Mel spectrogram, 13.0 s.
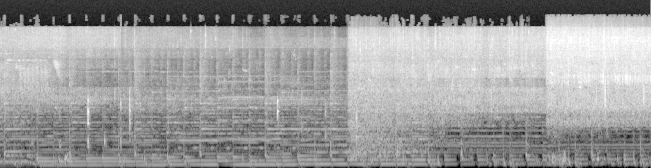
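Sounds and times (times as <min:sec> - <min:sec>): food sizzling in oil: 0:07.0 - 0:13.0.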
